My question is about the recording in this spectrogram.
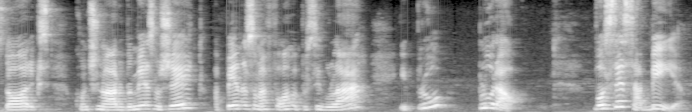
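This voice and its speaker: A woman from Brazil teaches a recorded lesson to young pupils, her voice pitched a little high and bright and forward. She keeps checking in with the children and stretches example words out slowly so they can follow.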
